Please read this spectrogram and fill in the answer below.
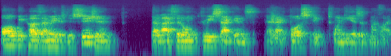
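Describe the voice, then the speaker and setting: Speaking with a New York accent, a man with a fairly low, dark, mellow voice talks at a moderate pace with ordinary pitch variation and big swings in loudness. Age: 50s. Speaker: recovery coach director. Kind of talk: personal testimony speech. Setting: public forum with audience. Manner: animated, conversational.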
